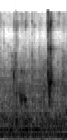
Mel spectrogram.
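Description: Someone bites into a homemade taco, one short close crunchy bite with chewing, heard alone without talk.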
